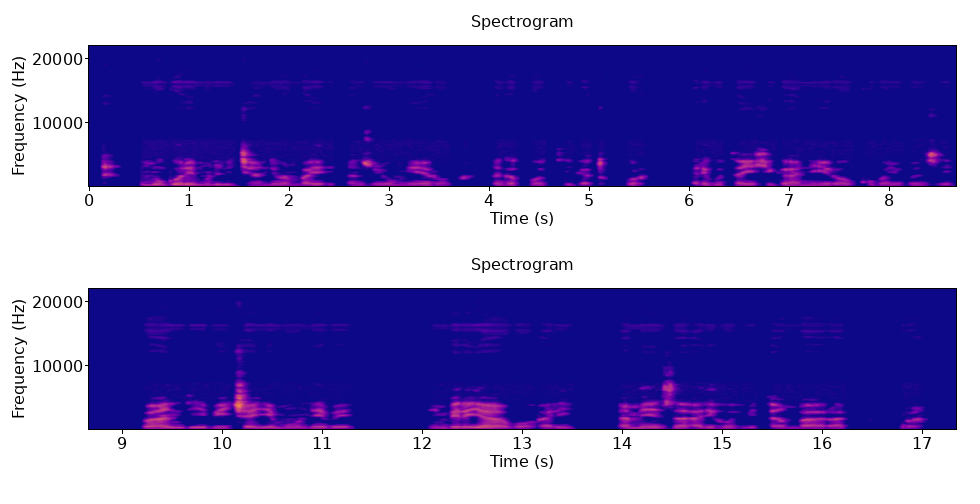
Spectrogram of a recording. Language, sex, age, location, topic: Kinyarwanda, male, 50+, Kigali, government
